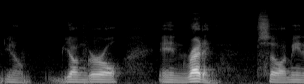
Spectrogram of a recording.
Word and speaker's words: Reading: book long lost friend was published first in Reading Pennsylvania it's not reading it's spelled like reading but it's pronounced reading if you're from the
